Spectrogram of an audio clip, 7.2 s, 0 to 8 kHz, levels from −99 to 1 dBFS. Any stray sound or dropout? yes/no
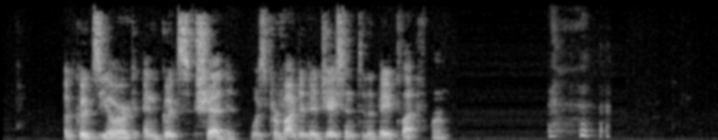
yes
